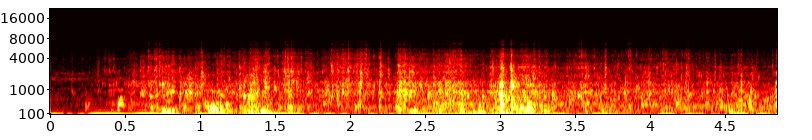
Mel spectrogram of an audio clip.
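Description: A hooked bass thrashing and splashing at the water's surface beside the boat as it is played on the line. The loudest splash comes about three seconds in.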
